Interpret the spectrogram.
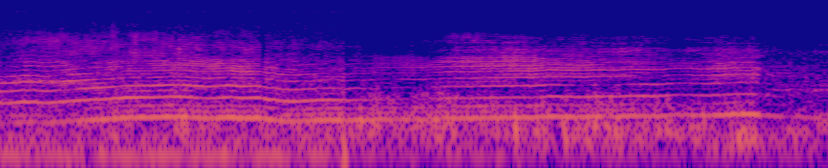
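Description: A car engine running, its pitch drifting slowly up and down, then cutting off near the end.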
